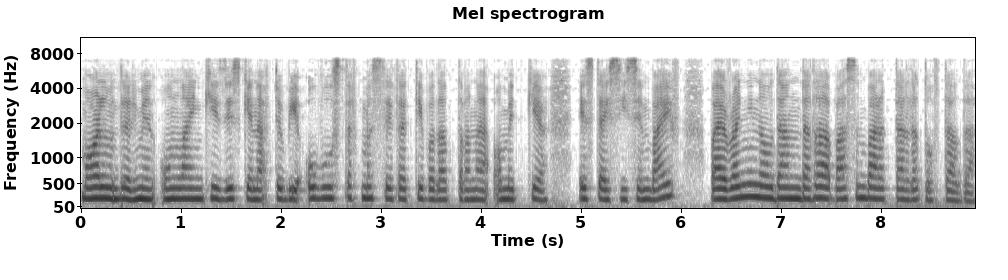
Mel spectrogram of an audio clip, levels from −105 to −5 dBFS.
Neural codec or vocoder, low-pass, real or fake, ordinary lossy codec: codec, 16 kHz, 0.4 kbps, LongCat-Audio-Codec; 7.2 kHz; fake; none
